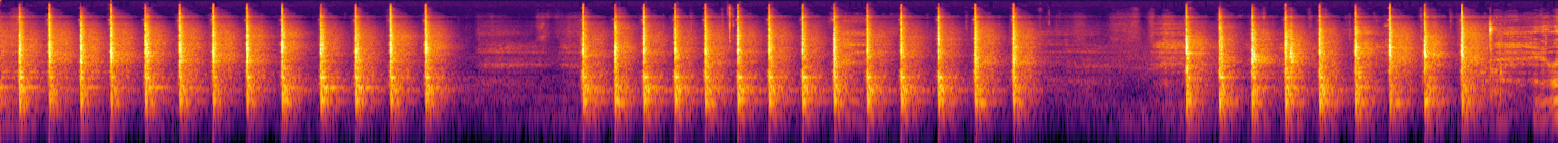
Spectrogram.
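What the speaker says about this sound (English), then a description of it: "Let's give it a couple of whacks." A hammer strikes the rusty rear wheel well of a car in three quick bursts of close, loud, evenly spaced whacks, each run about a dozen blows long, with short silent gaps between.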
